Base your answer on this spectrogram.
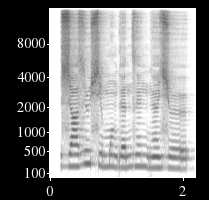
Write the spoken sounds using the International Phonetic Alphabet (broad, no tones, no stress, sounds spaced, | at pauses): ʑ a z y ɕ e m ɔ̃ ɡ ɛ n z ẽ ŋ ɡ ɛ̃ ʑ ø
